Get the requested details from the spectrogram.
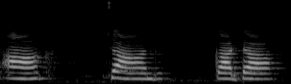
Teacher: इसका उच्चारण नाक और मुंह दोनों से होता है। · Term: अनुनासिक स्वर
